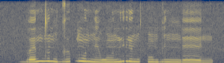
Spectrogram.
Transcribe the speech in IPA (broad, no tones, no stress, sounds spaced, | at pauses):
b ɛ n d ũ n ɡ ɨ ɓ ũ n ĩ w ũ n rʲ ũ n k ũ b i n ŋ e n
